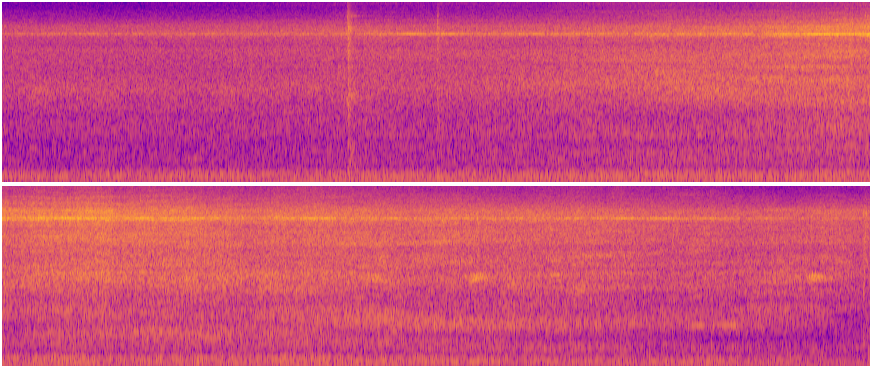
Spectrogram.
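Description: Pakistan Railways passenger train pulling out slowly, its coaches rolling past with a steady rumble of wheels on the rails and a low hum. The sound swells about halfway through as the power van, which carries the train's diesel generators, goes by, then eases as the end of the train passes.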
